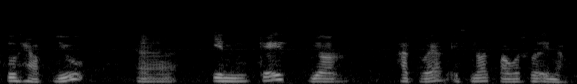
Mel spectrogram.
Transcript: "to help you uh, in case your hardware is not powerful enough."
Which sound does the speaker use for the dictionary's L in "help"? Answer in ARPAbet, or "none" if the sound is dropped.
L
